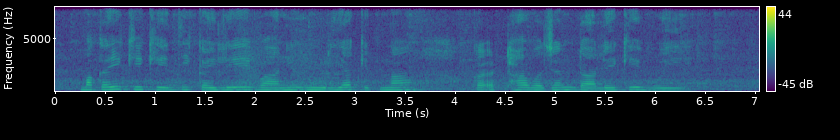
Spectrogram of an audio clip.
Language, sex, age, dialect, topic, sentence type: Bhojpuri, female, 25-30, Southern / Standard, agriculture, question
